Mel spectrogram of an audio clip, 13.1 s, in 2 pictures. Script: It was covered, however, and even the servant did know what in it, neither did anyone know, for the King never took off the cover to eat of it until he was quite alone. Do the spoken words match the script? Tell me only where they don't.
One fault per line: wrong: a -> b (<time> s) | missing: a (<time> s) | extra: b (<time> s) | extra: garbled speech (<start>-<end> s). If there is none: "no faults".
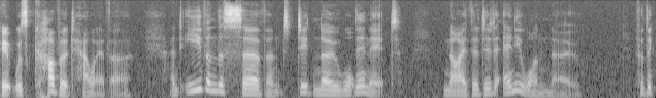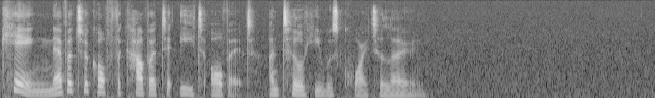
no faults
